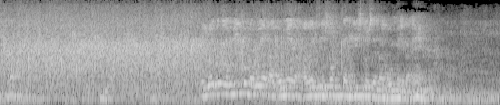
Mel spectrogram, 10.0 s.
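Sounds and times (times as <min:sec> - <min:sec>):
audience applause: 0:00.0 - 0:07.4
speech: 0:04.0 - 0:08.8.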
